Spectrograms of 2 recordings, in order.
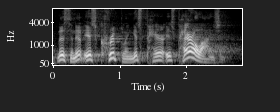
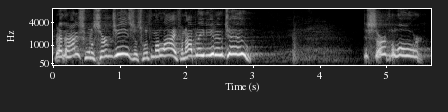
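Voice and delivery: much higher, pleading preacher voice; impassioned plea; 13 semitones higher than usual. Real, not acted. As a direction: lift the voice high and plead. Pleading with the congregation.

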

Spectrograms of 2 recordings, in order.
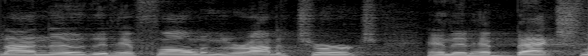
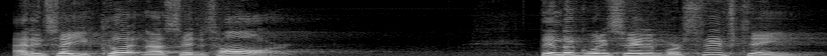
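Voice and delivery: ordinary talk, nothing marked

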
